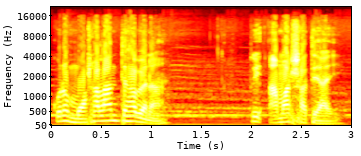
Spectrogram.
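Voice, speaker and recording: A man voicing a ghost that poses as an elder brother and lures a young man away in the dark, calling slowly and insistently. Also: medium pitch, big pitch swings, over music, natural voice. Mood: luring. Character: ghost posing as an elder brother, luring, cold.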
